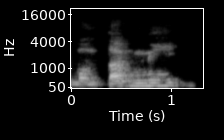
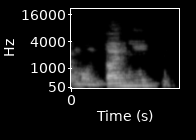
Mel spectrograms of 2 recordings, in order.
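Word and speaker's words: montagnii: El Montagny, que diría uno si lo lee en español, realmente se pronuncia montañi.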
